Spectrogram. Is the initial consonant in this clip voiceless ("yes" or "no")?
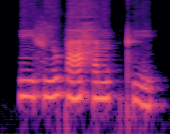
yes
